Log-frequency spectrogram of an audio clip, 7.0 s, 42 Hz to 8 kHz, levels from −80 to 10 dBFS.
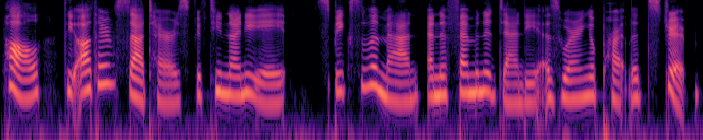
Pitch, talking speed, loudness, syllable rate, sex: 220 Hz, 170 wpm, -22 LUFS, 5.3 syllables/s, female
